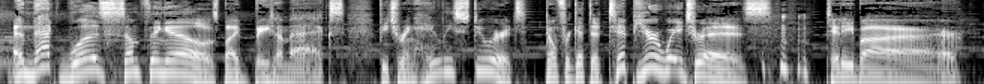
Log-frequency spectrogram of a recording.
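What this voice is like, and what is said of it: Mock club announcer voice. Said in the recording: “I'm just doing the voice ... I guess announcers don't just say titty bar”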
